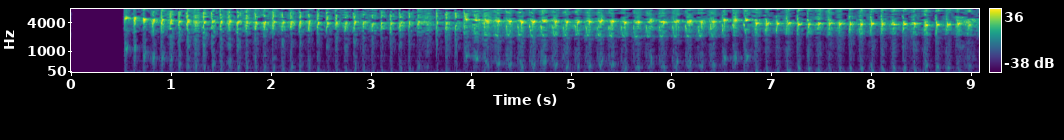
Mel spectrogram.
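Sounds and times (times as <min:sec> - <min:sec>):
lovebird chattering song: 0:00.6 - 0:09.0.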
